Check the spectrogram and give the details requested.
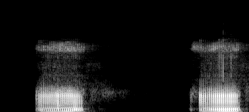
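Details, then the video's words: Asleep, a French Bulldog puppy produces two buzzing, rattly snores a little over two seconds apart, followed by soft wheezy breath, in a quiet indoor setting. "Храп щенка французского бульдога"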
